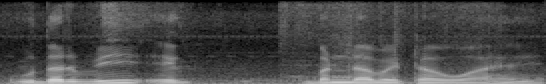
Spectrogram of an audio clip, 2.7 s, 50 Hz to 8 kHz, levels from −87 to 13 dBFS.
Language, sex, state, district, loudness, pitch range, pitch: Hindi, male, Arunachal Pradesh, Longding, -16 LUFS, 120-150 Hz, 130 Hz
